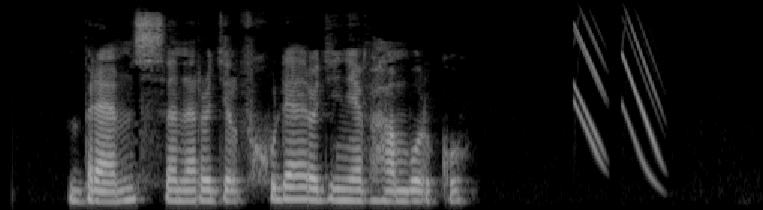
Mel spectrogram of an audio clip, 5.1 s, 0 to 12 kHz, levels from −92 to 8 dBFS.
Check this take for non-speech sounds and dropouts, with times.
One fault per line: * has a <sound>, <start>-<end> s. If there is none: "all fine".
* has a chirp, 3.8-4.5 s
